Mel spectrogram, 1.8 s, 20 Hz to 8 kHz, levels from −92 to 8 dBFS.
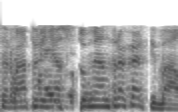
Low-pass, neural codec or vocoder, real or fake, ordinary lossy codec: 7.2 kHz; none; real; AAC, 16 kbps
